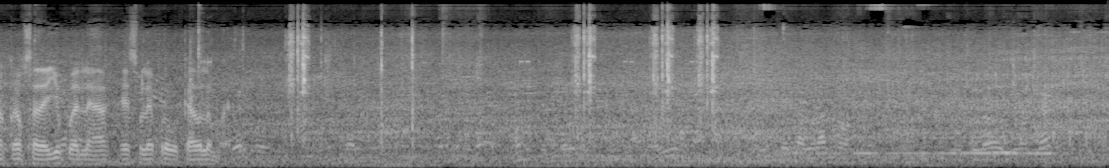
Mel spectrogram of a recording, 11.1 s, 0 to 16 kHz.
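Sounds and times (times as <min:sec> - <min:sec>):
faint background voices: 0:00.0 - 0:11.0
vehicle hum: 0:02.2 - 0:11.0.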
